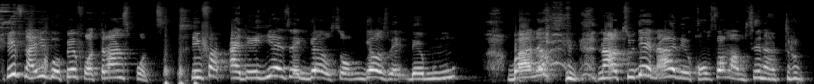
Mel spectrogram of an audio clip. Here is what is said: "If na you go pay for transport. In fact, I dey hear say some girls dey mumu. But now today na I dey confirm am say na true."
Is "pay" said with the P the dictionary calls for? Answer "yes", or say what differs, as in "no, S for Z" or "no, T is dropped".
yes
